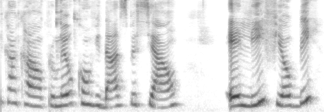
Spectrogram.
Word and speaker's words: Elie Fiogbe: Para isso, trouxe aqui o meu cacauzinho e tô oferecendo esse cacau pro meu convidado especial, Elifobi. É assim que pronuncia seu nome, querida?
